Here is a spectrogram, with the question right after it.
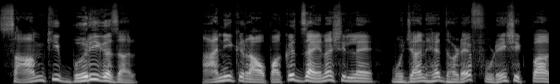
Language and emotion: Goan Konkani, happy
